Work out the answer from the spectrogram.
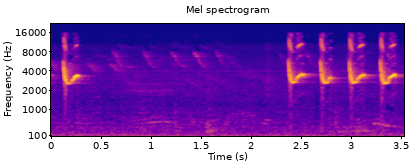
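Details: Prinia, called prenjak lumut, tutor song: one sharp rising chirp, a quiet gap with faint soft notes, then four loud upswept chirps in quick succession.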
